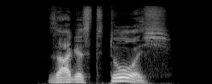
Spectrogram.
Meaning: second-person singular subjunctive I of durchsagen
- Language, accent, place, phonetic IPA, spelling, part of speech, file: German, Germany, Berlin, [ˌzaːɡəst ˈdʊʁç], sagest durch, verb, De-sagest durch.ogg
